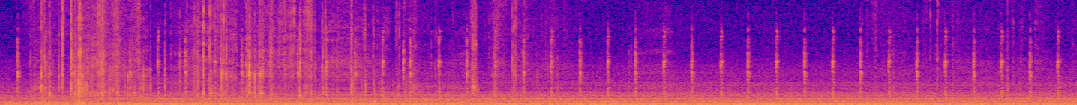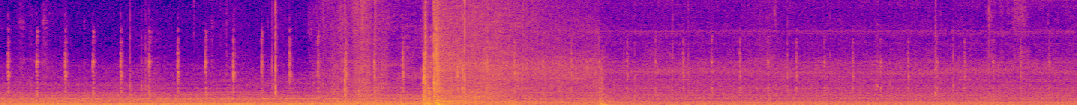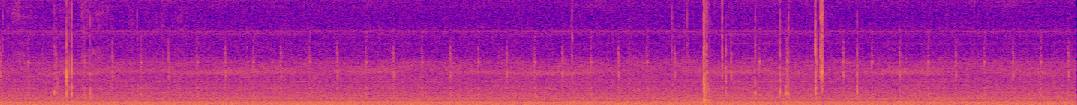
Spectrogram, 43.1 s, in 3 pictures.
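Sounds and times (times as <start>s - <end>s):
car engine idling: 0.0s - 43.0s.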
